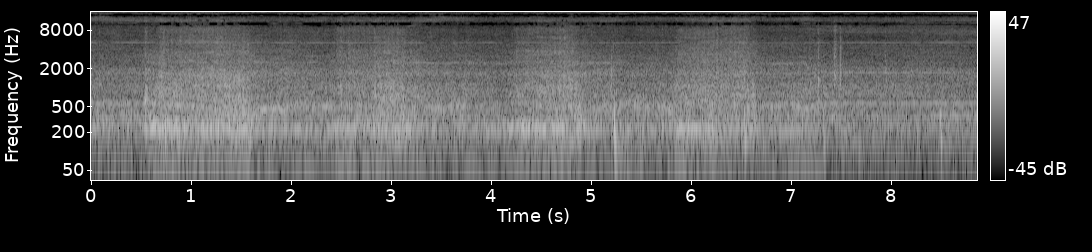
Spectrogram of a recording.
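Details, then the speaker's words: Well-used Dyson DC25 vacuum whose motor roars unevenly, surging in waves with sharp pops and crackles. It has barely any suction and a dusty filter, and is judged not worth repairing. "can you hear the motor popping? Change all about this jam. Barely any suction."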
